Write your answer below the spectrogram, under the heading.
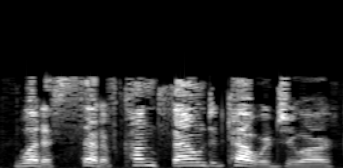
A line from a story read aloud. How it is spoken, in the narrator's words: cried the landlord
